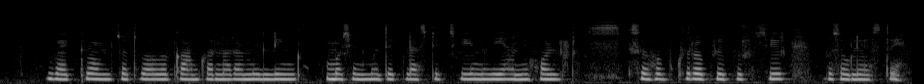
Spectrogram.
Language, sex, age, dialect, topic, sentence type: Marathi, male, 51-55, Standard Marathi, agriculture, statement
